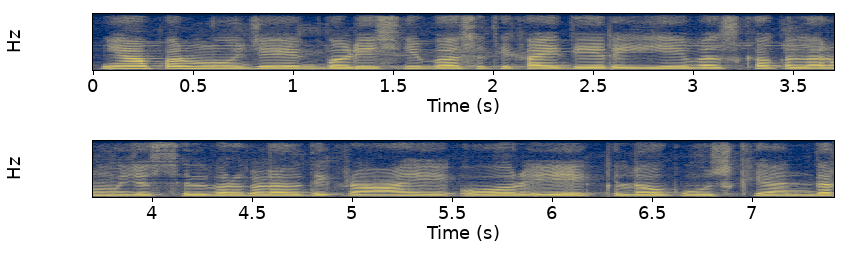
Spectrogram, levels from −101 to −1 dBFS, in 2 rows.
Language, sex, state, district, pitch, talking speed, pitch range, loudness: Hindi, female, Odisha, Nuapada, 215 Hz, 200 wpm, 210-220 Hz, -18 LUFS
